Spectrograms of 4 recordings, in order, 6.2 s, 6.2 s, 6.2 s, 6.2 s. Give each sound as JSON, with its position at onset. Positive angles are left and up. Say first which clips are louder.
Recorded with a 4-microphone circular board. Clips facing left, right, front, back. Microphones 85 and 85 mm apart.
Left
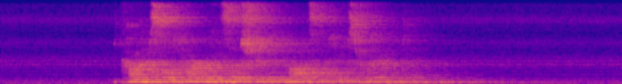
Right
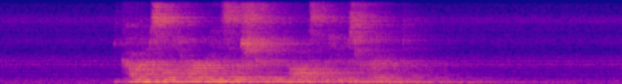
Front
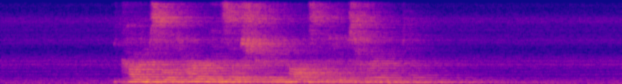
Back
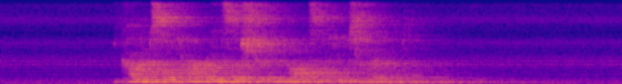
{"t": 1.1, "sound": "a woman speaking", "louder": "left 2 dB, front 2 dB", "azimuth_deg": 50, "distance_m": 1.3}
